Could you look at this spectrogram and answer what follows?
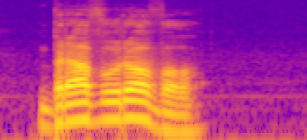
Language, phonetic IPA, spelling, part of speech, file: Polish, [ˌbravuˈrɔvɔ], brawurowo, adverb, Pl-brawurowo.ogg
